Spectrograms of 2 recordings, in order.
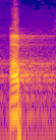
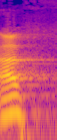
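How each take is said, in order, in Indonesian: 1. Bunyi akhir menutup kedua bibir bersama-sama. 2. Bunyi akhir menggunakan bibir bawah dan gigi seri atas. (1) "Bukan bibir dengan bibir, pa, ap, salah" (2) "bibir bawah bagian dalam bertemu dengan ujung gigi seri atas"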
